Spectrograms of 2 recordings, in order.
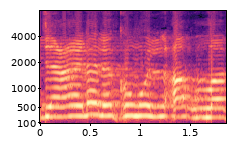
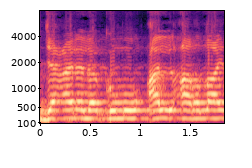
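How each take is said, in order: First: Lakumu runs straight into arda with no extra vowel. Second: A separate 'al' with its vowel is said before arda. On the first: The speaker calls it right. "ചേർത്തി ഓതുമ്പോൾ ഉച്ചരിക്കുകയില്ല" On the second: The speaker calls it wrong. "ഒരിക്കലും ഓതരുത്"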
